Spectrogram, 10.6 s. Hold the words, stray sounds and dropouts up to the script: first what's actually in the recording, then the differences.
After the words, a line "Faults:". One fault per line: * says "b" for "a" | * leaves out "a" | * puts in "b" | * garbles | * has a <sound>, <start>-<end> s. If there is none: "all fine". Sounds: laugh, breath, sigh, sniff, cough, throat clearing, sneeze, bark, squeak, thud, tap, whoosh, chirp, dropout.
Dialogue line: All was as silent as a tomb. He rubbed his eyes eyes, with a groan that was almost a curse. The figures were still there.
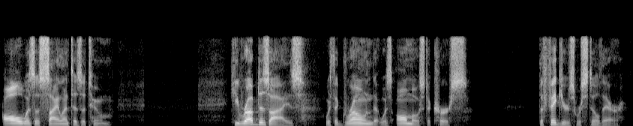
All was as silent as a tomb. He rubbed his eyes, with a groan that was almost a curse. The figures were still there.
Faults:
* leaves out "eyes"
